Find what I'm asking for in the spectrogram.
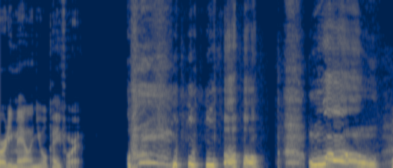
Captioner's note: laughter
